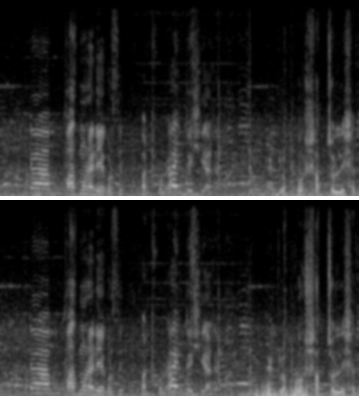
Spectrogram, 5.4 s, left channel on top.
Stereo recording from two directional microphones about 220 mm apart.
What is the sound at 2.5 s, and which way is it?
Speech, 35° right (ahead or behind).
